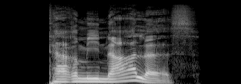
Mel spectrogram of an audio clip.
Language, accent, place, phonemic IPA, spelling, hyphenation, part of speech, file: German, Germany, Berlin, /ˌtɛʁmiˈnaːləs/, terminales, ter‧mi‧na‧les, adjective, De-terminales.ogg
- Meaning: strong/mixed nominative/accusative neuter singular of terminal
